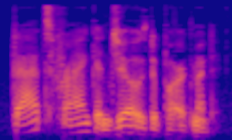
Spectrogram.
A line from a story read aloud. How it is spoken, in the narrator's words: Jerry replied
